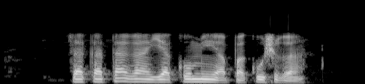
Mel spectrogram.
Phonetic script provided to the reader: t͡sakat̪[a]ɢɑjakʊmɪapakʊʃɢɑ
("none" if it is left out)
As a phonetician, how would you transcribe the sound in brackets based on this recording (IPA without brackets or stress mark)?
ɑ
